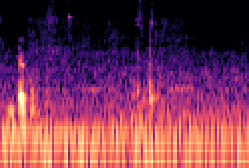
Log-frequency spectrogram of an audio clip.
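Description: Faint rustling of cloth as an embroidered kameez is unfolded and lifted up, with a few light ticks, over a steady low background hum.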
